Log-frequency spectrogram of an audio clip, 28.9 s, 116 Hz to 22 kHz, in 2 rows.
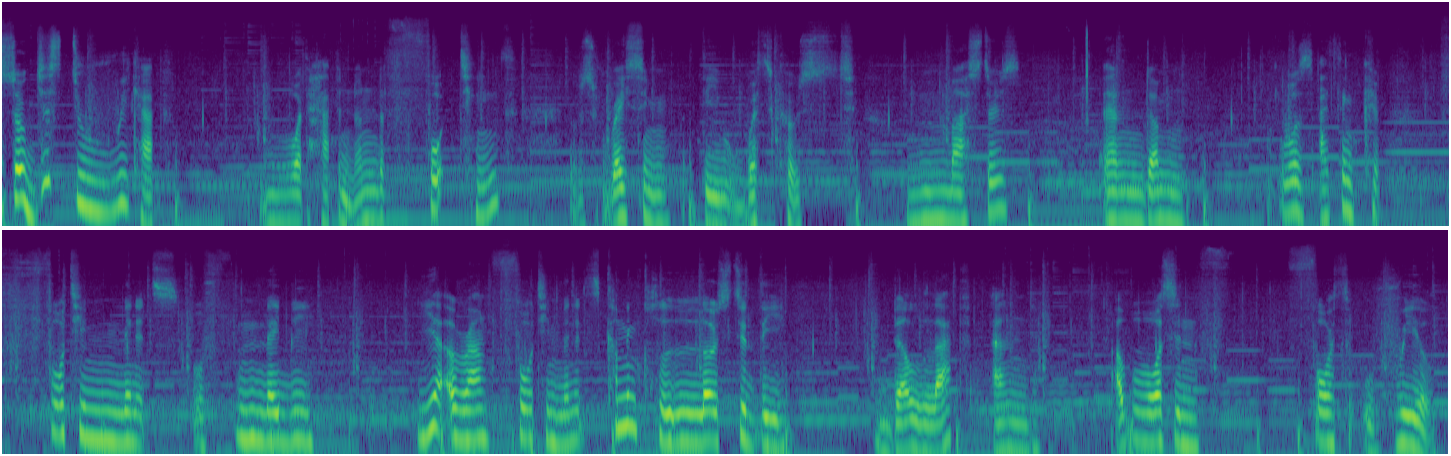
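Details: Acquired apraxia of speech in an adult male cyclist, starting a few days after a 14 December bike crash where he hit his head and blacked out; he reports it is improving.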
